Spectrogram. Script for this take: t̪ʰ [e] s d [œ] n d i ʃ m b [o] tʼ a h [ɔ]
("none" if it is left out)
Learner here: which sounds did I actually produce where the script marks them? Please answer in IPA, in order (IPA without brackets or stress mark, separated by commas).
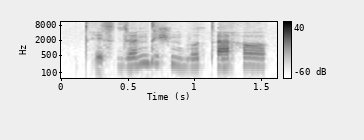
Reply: ḛ, œ, o, ɔ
